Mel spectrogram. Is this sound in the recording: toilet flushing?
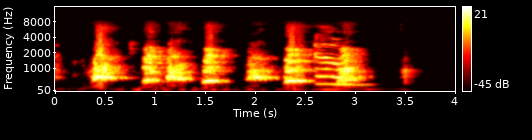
no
